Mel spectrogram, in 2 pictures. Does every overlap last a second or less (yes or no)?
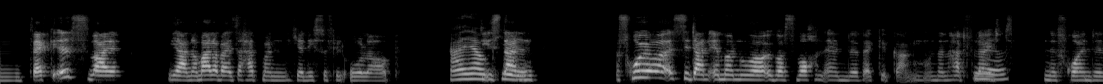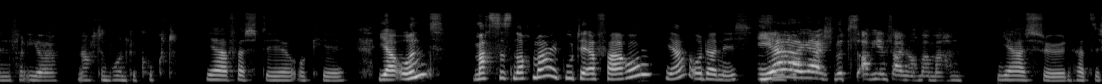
yes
